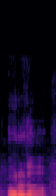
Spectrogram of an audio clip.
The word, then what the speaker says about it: Urd: And I don't know why they went with that spelling, but as far as the Dark Road character is concerned, her name is pronounced Urd.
